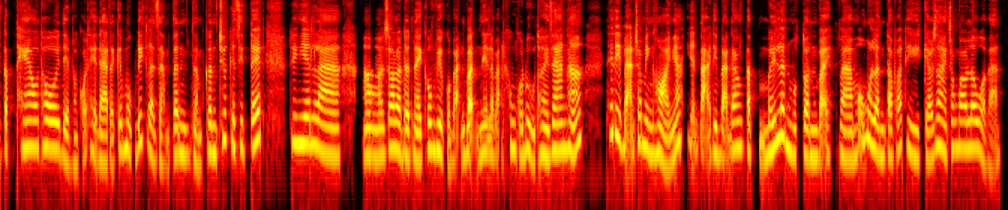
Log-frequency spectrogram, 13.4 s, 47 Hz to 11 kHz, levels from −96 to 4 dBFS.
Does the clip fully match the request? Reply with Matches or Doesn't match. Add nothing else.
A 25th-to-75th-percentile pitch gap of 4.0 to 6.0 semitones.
Doesn't match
